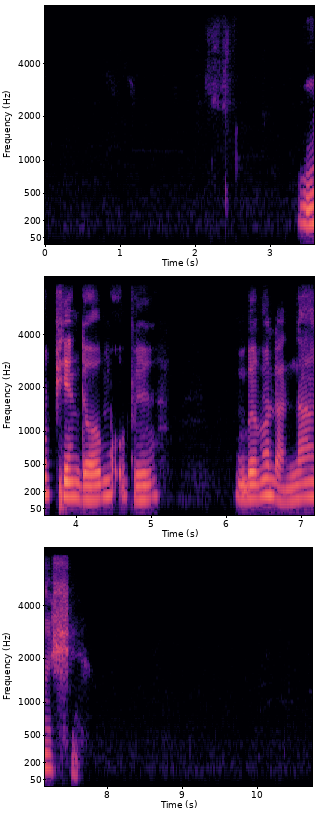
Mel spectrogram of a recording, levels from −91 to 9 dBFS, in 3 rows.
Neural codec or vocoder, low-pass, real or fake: codec, 44.1 kHz, 7.8 kbps, DAC; 7.2 kHz; fake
